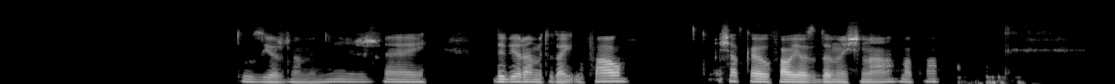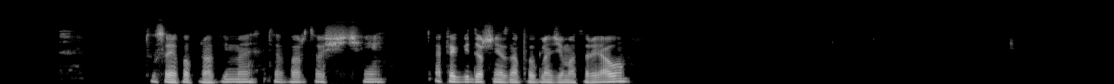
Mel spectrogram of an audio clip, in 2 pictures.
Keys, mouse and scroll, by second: 17.7-19.7 middle drag, 22.0-22.2 middle drag.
